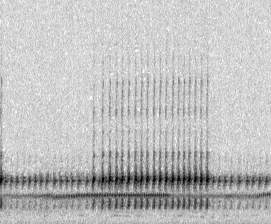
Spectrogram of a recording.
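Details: April night at a pond in North-East Italy. Softer tree frog pulsing swells into a loud, fast rattling burst for about two seconds, then fades, while mole crickets keep up a constant even trill throughout.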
